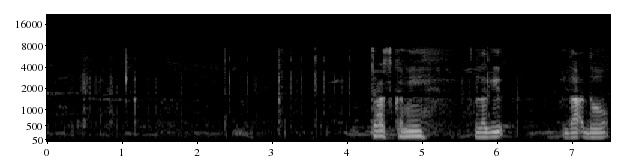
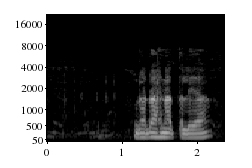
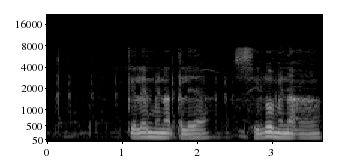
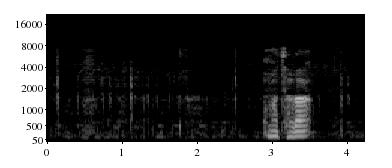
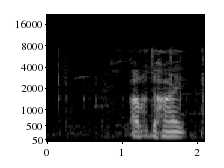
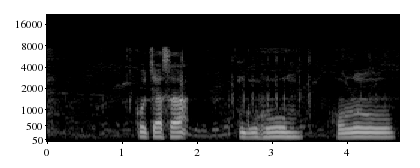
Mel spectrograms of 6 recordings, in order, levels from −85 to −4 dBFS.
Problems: constant background noise, continuous background conversations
